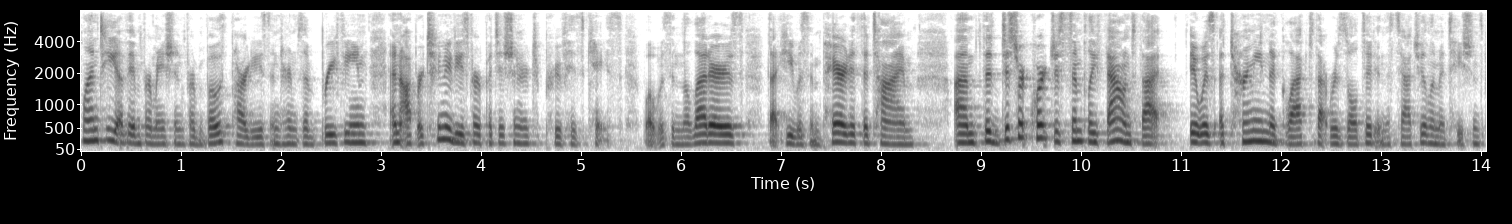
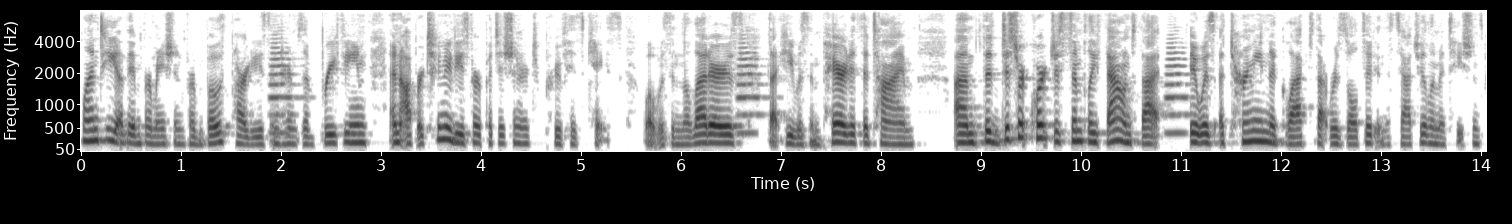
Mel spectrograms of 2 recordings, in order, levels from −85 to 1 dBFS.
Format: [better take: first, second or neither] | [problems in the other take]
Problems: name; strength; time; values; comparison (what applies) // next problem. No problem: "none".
first | noise reduction (classical method spectral subtraction)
